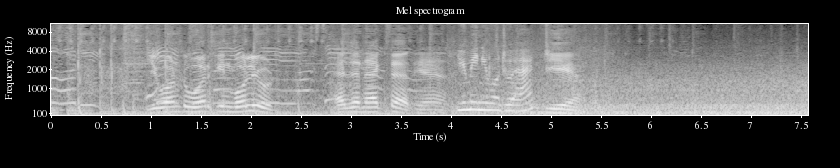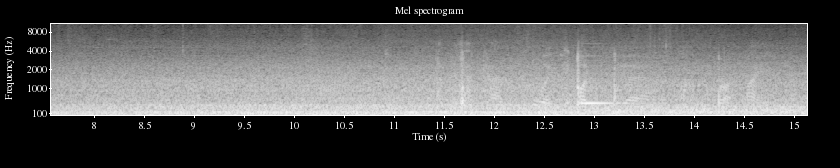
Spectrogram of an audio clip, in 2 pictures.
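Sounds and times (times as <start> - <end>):
speech: 1.0 - 5.5
airplane engine drone in cabin in flight: 4.3 - 15.1
chime-like tone: 12.8 - 13.6.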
